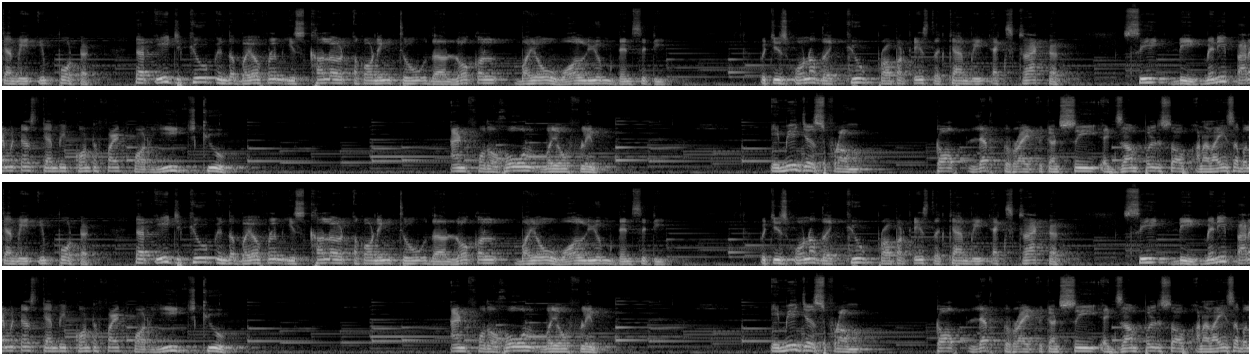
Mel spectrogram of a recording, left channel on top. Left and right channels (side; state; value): both; identical; correlation 1.00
